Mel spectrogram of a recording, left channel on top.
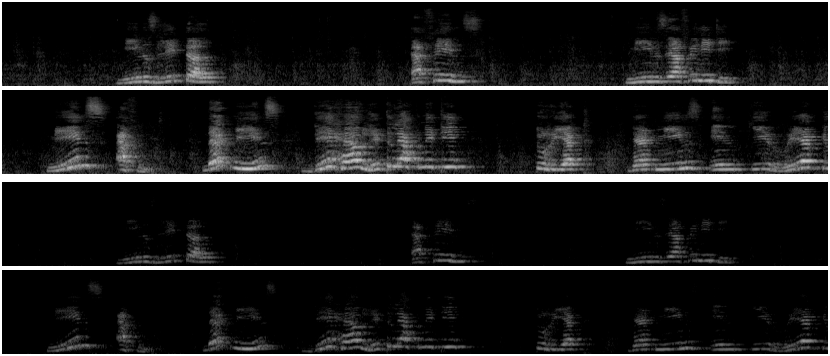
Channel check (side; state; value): right; quieter; 16.8 dB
